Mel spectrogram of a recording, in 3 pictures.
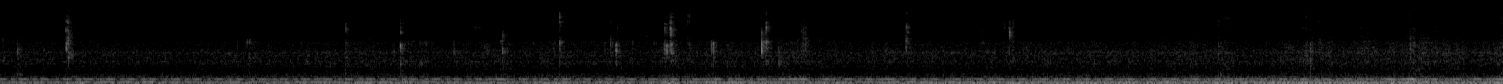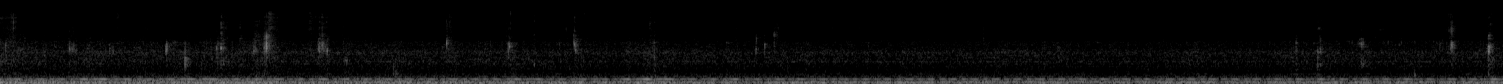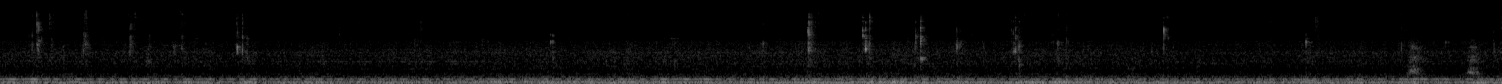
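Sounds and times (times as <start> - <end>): person chewing: 0.0 - 1.2, 1.8 - 45.0
low hum: 0.0 - 45.0.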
